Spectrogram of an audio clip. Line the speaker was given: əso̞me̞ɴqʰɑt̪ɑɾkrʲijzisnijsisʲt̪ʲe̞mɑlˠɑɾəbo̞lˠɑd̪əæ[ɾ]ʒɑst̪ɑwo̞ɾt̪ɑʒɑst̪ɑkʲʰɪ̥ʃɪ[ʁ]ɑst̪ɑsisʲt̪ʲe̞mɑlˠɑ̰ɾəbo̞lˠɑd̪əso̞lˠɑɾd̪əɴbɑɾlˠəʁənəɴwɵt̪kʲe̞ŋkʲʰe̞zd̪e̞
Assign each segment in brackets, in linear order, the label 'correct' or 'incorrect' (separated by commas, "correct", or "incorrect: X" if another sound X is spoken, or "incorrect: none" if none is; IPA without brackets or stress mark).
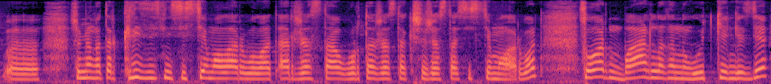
correct, incorrect: ʒ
